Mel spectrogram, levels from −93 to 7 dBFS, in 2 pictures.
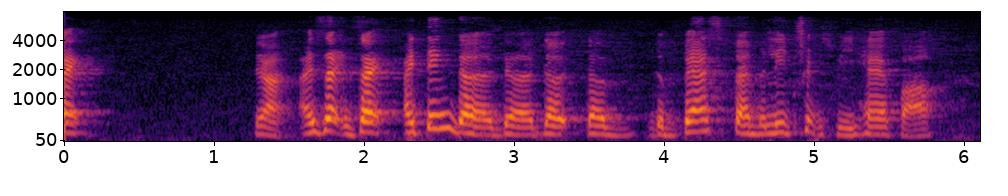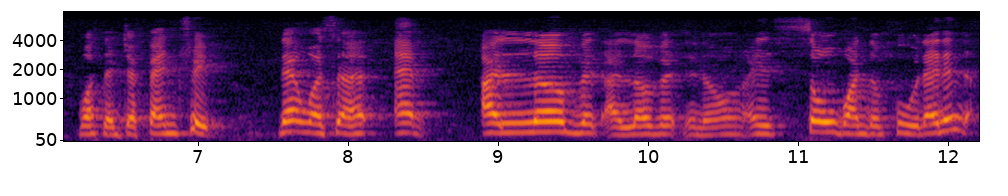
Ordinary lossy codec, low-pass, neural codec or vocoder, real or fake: none; 7.2 kHz; none; real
